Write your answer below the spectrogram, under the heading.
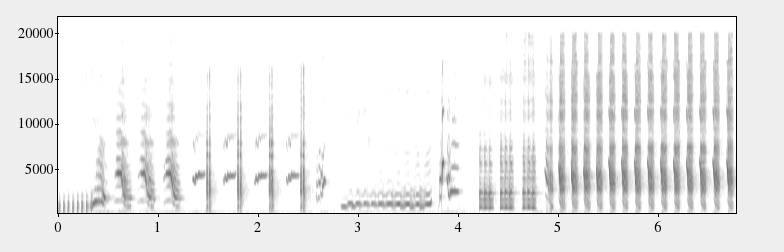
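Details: Female Nias hill myna in breeding condition, calling to attract males: looping whistled notes, sharp high clicks, a buzzy rising harmonic phrase, then a fast even run of rasping clicks with a steady low hum beneath.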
